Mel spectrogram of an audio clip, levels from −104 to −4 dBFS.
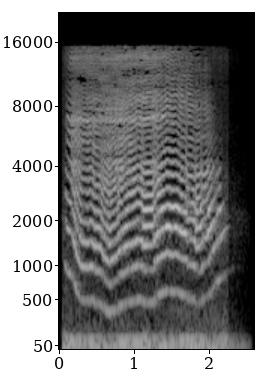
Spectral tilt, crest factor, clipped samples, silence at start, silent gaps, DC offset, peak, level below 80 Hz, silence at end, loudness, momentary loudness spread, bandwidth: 0.5 dB/octave; 14 dB; under 0.1%; 0.05 s; none; under 0.1%; -18 dBFS; -48 dBFS; 0.35 s; -29 LUFS; 7 LU; 15.5 kHz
